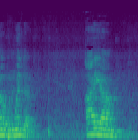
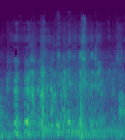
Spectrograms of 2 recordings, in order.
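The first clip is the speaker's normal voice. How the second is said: airy unvoiced chuckle at the reveal; breathy laugh; 5 semitones higher, 7 dB quieter than usual. Real, not acted. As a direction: let a soundless laugh escape. Punchline of the burglary story.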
